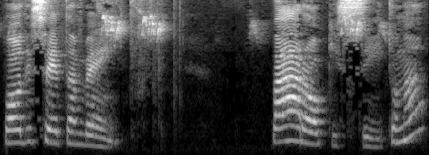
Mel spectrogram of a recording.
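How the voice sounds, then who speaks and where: A woman teaching young children with a Brazilian Portuguese accent. Her voice sits a little high and she speaks slowly, stretching out key words. She keeps checking in with her pupils through short questions. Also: lively intonation, background noise. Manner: slow, deliberate, stretches key words, frequent "certo?" and "ok?". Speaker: primary school teacher. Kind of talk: remote classroom lesson.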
